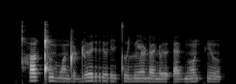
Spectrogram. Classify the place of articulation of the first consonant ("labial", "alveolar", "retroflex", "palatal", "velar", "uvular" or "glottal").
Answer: uvular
